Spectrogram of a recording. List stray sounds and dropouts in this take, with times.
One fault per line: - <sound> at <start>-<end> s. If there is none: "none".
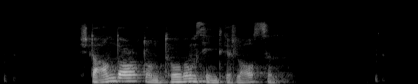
none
